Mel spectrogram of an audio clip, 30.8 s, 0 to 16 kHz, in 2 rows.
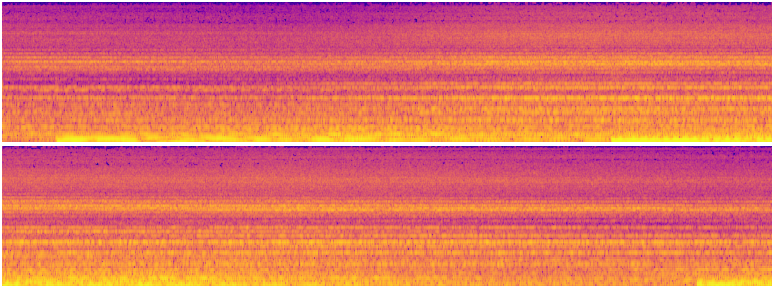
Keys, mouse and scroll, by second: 0.1 shift+middle click, 0.7 middle click, 1.5 middle click, 2.1 scroll up 2, 3.0 shift+click, 3.3 shift+click, 4.4 shift+click, 4.7 shift+click, 5.2 shift+click, 5.5 middle click, 6.5-7.0 scroll down 1, 7.0 s, 10.1 middle click, 10.8 scroll down 2, 11.1 Tab, 12.0 right click, 13.1 middle click, 14.4 click, 15.2 click, 18.8 click, 24.1 click, 24.8 click.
